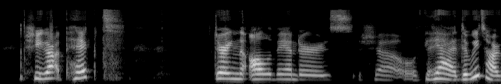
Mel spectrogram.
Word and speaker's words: Ollivanders: And yeah, Ollivanders.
